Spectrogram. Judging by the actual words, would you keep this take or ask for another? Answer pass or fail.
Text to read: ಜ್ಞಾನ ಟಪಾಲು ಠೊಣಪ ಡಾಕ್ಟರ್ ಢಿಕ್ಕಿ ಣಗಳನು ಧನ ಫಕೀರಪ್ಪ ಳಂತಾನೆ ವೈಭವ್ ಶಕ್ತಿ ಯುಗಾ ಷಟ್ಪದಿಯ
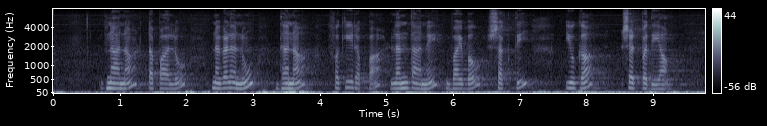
fail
